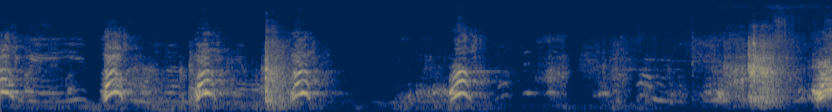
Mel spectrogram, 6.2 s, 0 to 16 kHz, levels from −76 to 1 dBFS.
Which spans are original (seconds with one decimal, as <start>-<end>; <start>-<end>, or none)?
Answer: 0.0-5.3; 5.8-6.2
